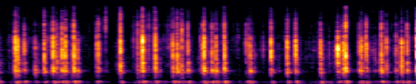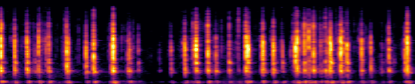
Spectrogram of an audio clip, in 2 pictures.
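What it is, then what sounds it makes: Plastic keyboard being typed on. Fingertips of both hands type fast on the plastic-looking keycaps of a full-size beige split ergonomic keyboard. Dense, rapid clicky taps with bright, sharp attacks and very little ring form bursts of typing broken by short pauses.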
